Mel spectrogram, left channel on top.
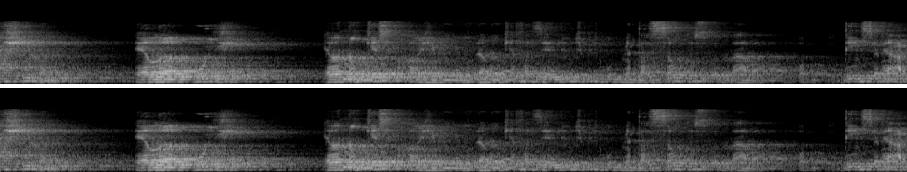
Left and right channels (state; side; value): identical; both; correlation 1.00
